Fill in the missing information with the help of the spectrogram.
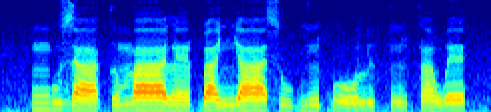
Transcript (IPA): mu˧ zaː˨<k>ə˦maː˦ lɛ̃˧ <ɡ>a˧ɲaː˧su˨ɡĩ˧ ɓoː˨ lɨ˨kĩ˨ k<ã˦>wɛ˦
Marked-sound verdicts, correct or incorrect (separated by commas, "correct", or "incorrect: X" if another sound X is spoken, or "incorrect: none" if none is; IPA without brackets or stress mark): correct, incorrect: ɓ, incorrect: ã˧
